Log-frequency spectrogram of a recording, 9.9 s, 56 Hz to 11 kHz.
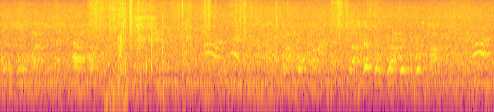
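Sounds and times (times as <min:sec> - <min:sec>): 
dogs barking at a spin fisherman: 0:00.0 - 0:03.3, 0:05.4 - 0:09.1
outdoor noise: 0:00.0 - 0:09.8.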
